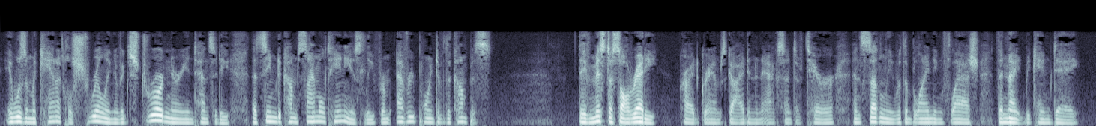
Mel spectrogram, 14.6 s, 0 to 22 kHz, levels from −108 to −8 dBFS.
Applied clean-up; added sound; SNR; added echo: none; none; none; none.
